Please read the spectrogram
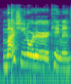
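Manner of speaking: normal talking voice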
